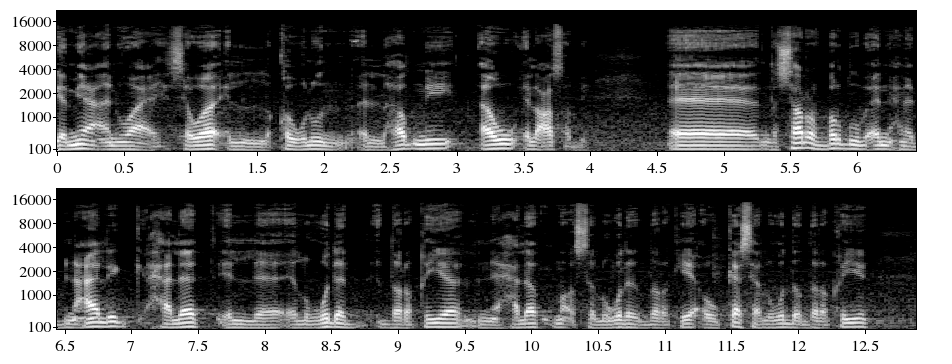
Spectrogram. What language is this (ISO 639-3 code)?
ara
